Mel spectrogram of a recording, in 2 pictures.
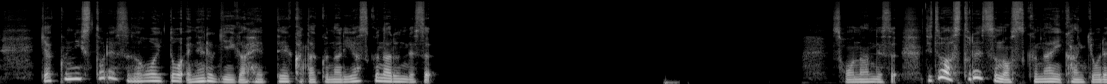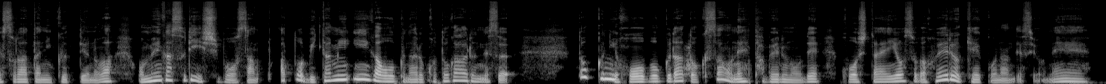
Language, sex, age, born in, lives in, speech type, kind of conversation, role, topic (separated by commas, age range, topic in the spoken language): Japanese, male, 30-34, Japan, Japan, read, expert-assistant, expert, 「ストレスの少ない環境で育った家畜の肉は美味しい」というのは科学的に証明されているのですか？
